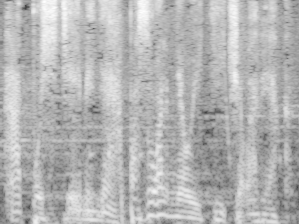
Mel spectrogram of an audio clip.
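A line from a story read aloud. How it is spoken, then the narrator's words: Hoarse, heavily accented, expressive. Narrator (Russian): Хриплый голос и сильный акцент придавали его словам необычайную выразительность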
